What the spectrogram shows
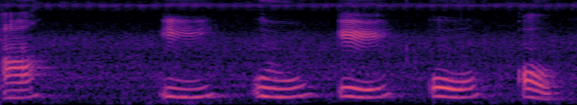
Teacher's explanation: दीर्घ स्वर दीर्घ स्वर हैं। इनको ह्रस्व स्वर की अपेक्षा दोगना समय उच्चारण करते समय पे लगता है।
